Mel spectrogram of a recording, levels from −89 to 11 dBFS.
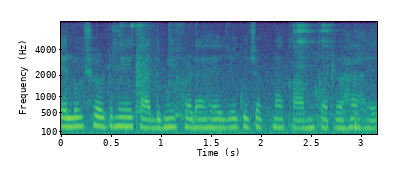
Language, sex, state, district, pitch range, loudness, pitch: Hindi, female, Maharashtra, Mumbai Suburban, 170-185 Hz, -16 LUFS, 175 Hz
